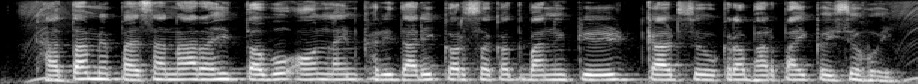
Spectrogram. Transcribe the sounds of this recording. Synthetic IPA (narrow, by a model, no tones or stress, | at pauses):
kʰat̪amepəjsanaɾəɦit̪əboʔɔnlaɪnkʰəɾid̪aɾikəɾsəkət̪banikɾeɖiʈ̚kaɾɖsẽokɾabʱəɾpajkəjseɦoj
